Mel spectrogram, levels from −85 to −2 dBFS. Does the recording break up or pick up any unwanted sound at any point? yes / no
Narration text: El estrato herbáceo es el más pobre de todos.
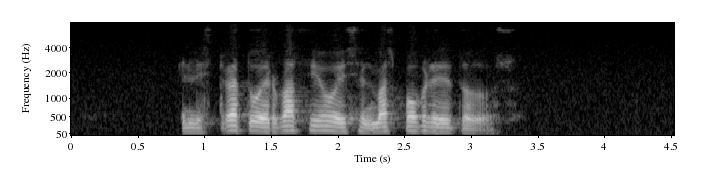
no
